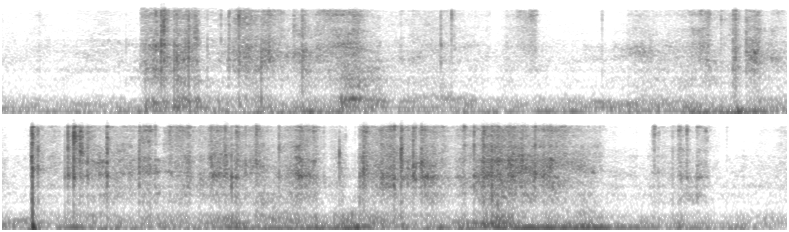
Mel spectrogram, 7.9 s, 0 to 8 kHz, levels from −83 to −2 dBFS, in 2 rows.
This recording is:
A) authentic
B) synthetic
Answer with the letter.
B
